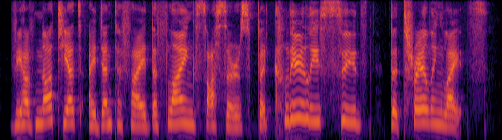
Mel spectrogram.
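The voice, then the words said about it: Put-on Russian accent, drifting Scottish. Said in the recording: “Let me do this in a Russian accent. ... It went into a Scottish or like”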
